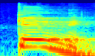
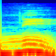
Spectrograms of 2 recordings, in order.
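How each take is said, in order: First: "কেনি" as kay-nee, higher and falling; wrong "কেনি", silent K said aloud; K pronounced. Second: "নি" as just nee, no K; silent K. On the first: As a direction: demonstrate the mistake "কেনি" with a full kay. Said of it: "কিন্তু এর উচ্চারণ কেনি নয়". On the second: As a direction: start "নি" directly on the N. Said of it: "এর উচ্চারণ হবে শুধুই". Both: Shown as a demonstration.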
